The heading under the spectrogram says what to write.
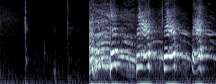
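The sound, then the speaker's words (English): A few faint mouth clicks, then a person vocally imitates someone loudly and sloppily eating popcorn on a couch while watching a movie, with a continuous run of smacking, voiced munching noises. “And she was eating popcorn and she was doing like.”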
